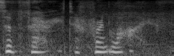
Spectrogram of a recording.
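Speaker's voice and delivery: soft, breathy, hushed whisper.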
